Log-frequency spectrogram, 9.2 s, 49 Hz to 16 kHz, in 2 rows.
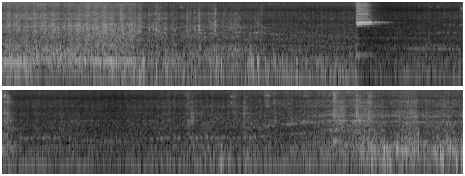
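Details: Honda Activa BS6 (CNG) scooter running: rough rumble and faint wavering whine from the rear wheel drive, from worn final-drive gearbox bearings.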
